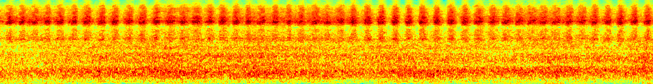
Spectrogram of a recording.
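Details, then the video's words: Chorus of cicadas in summer heat at a lonely Greek island beach on the Adriatic, their high rasping drone throbbing roughly three times each second, with gentle surf splashing underneath. "Cicadas by the Sea - Ocean Waves & Cicada Sounds"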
